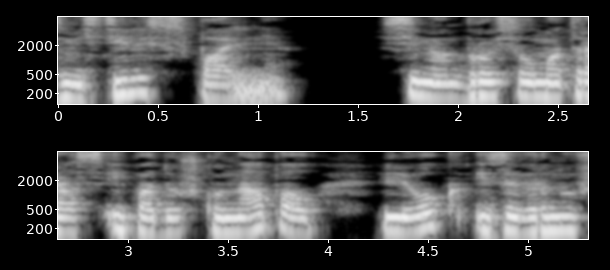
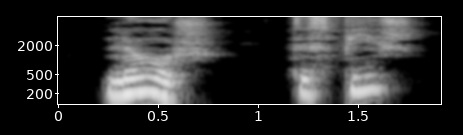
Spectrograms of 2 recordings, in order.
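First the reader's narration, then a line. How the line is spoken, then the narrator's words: Quiet question. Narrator (Russian): Юля тихо спросила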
